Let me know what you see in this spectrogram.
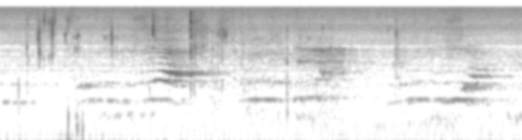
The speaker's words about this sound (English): Oh, wouldn't you rather listen to her? I don't know if those of you in line can hear this sweet little toddler who is, she's crawling around and she is talking up a storm.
